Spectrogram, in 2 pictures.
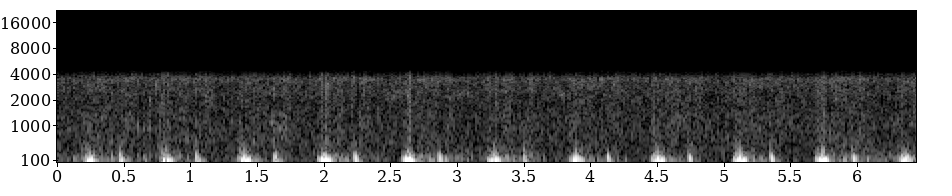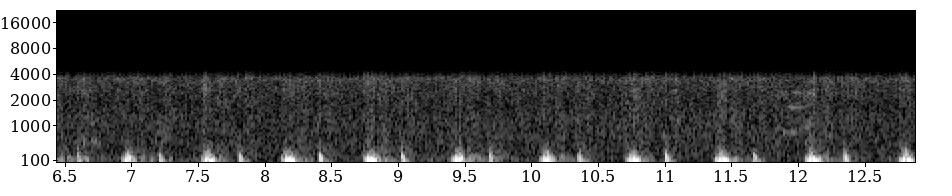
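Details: A 10-year-old child's resting heartbeat: steady, regular low thumps at roughly 95 to 100 beats a minute; normal heartbeat.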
